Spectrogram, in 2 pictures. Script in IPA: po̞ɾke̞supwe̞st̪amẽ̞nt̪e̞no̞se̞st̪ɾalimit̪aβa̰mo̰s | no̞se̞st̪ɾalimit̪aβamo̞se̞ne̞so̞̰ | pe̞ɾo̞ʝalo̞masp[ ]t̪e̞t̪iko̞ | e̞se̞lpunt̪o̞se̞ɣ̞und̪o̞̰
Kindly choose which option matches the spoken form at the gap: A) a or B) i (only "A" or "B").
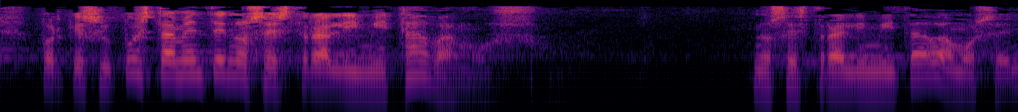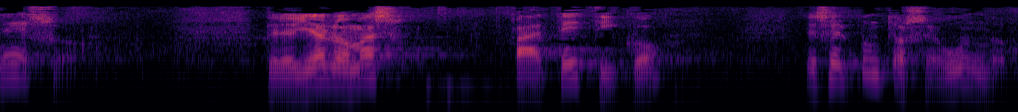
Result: A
